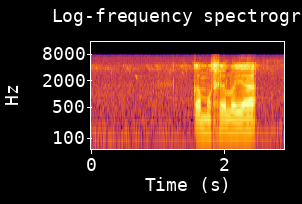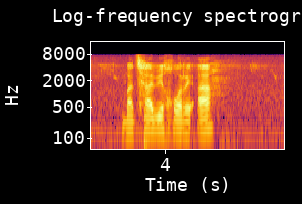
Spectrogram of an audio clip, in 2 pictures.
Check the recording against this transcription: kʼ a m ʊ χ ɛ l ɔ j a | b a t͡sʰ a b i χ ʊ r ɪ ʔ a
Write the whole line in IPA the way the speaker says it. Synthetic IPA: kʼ a m ʊ χ ɛ l ɔ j a | b a t͡sʰ a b i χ ʊ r ɪ ʔ a

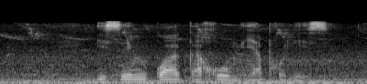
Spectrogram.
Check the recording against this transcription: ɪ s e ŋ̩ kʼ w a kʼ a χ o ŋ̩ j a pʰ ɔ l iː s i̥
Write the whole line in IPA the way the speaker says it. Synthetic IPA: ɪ s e ŋ̩ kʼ w a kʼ a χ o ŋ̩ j a pʰ o l iː s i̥

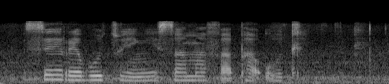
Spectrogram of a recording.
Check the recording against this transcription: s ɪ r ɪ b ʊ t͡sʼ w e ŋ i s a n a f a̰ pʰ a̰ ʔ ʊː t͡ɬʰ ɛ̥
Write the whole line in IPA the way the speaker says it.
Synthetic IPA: s ɪ r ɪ b ʊ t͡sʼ w e ŋ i s a m a f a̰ pʰ a̰ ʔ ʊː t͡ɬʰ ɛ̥

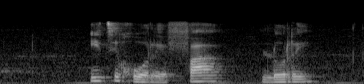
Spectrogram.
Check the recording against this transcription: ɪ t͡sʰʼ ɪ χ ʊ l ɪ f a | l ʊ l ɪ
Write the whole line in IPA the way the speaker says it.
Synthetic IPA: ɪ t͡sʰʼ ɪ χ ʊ r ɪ f a | l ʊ r ɪ

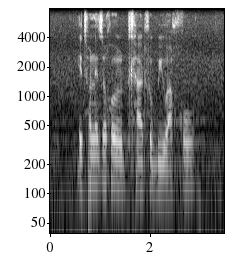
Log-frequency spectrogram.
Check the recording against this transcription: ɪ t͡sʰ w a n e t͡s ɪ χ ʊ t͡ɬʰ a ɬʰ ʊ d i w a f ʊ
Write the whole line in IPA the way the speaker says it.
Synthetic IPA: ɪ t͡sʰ w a n e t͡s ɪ χ ʊ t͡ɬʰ a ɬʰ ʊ b i w a χ ʊ

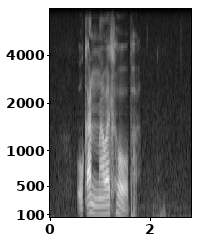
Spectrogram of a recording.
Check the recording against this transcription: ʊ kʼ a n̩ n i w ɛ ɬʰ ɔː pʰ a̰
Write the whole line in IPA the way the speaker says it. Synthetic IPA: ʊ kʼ a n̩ n a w a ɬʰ ɔː pʰ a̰

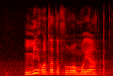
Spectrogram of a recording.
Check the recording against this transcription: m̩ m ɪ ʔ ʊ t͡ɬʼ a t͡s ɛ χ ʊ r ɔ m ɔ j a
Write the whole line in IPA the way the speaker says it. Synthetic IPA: m̩ m ɪ ʔ ʊ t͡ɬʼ a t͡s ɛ f ʊ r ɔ m ɔ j a

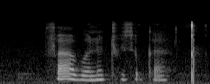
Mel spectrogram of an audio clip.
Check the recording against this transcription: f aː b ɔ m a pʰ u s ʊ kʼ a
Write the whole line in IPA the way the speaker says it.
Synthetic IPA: f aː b ɔ n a tʰ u s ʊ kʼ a

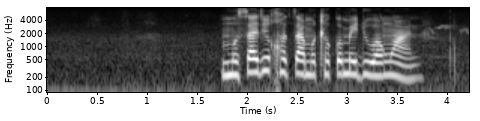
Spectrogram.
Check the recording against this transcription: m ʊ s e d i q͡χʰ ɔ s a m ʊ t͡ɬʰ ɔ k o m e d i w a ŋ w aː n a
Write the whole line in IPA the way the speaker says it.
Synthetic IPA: m ʊ s a d i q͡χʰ ɔ t͡s a m ʊ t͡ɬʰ ɔ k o m e d i w a ŋ w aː n a

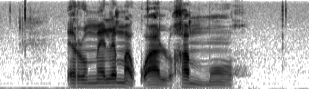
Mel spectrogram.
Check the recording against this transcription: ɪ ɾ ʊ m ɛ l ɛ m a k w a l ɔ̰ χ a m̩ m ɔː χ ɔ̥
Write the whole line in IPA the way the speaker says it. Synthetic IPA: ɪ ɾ ʊ m ɛ l ɛ m a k w a l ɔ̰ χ a m̩ m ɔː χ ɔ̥

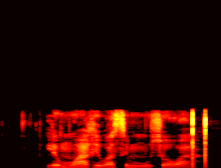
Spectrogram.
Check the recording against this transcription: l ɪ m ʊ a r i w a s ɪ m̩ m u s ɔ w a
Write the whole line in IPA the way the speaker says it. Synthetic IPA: l ɪ m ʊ a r i w a s ɪ m̩ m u s ɔ w a

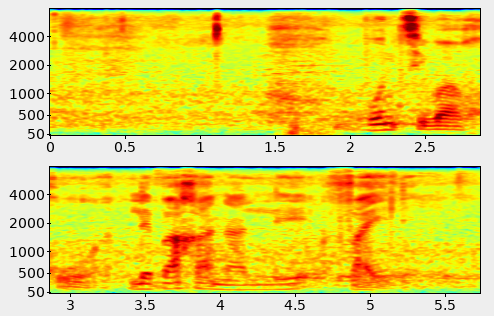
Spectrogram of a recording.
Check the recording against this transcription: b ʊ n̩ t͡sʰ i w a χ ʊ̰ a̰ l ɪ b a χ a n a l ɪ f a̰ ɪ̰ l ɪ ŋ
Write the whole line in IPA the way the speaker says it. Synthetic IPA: b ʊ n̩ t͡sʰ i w a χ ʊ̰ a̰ l ɪ b a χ a n a l ɪ f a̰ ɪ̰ l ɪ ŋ

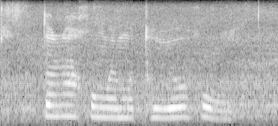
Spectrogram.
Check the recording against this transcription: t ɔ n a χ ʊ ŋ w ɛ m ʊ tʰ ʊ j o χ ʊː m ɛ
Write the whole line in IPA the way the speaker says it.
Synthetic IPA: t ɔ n a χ ʊ ŋ w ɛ m ʊ tʰ ʊ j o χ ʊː ŋ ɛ

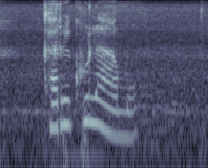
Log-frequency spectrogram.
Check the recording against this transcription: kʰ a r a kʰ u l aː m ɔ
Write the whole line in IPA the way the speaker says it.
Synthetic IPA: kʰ a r i kʰ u l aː m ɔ

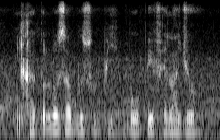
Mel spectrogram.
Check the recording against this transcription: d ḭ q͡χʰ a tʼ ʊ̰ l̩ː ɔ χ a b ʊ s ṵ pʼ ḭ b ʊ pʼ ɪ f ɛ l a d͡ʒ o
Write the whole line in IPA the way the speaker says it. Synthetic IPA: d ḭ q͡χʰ a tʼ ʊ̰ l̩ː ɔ s a b ʊ s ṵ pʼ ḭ b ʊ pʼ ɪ f ɛ l a d͡ʒ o

